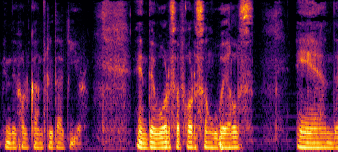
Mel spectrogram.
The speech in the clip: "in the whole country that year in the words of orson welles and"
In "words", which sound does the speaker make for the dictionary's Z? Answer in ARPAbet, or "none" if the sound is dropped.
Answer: S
